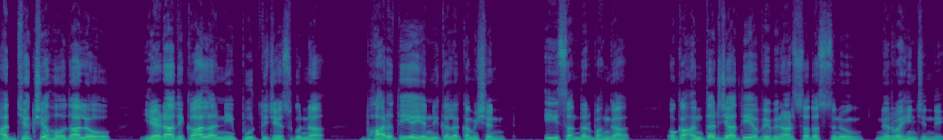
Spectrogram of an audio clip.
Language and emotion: Telugu, neutral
